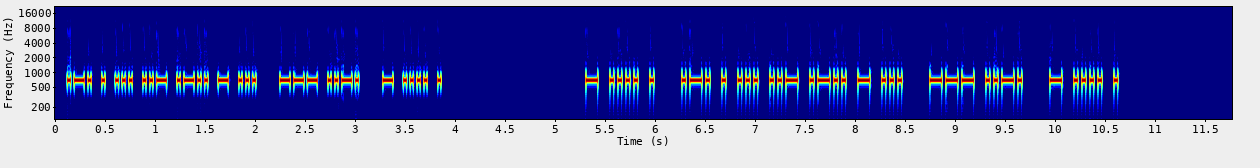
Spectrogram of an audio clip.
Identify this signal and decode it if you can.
Morse code, heard as a keyed tone, about 37 wpm, 700 Hz. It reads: RESULTS OF THE THE RESULTS OF THE
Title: Speed-Racing - Sets of 4 Words 30wpm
